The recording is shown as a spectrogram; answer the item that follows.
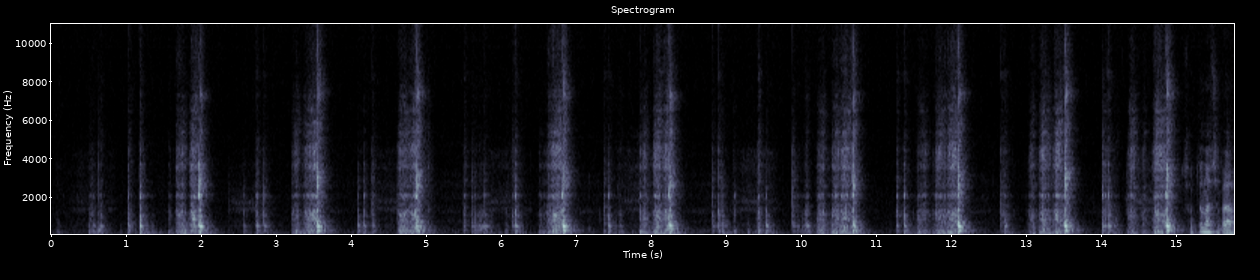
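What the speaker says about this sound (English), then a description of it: "place it between the V-shaped blades and pull it back" A knife blade is drawn through a V-shaped blade sharpener again and again, giving about a dozen short, close, scraping rasps in a steady rhythm with quiet gaps between strokes.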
